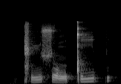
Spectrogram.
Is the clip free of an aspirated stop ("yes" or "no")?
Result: yes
